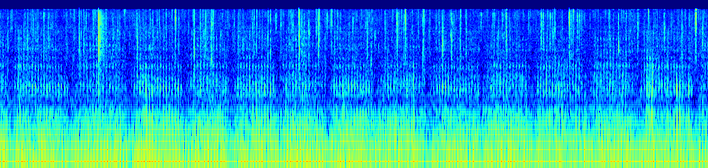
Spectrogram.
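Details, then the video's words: Rumbling purr of a cat, rhythmic inhale and exhale cycles roughly every second, with frequent bright pops and crackles of burning wood from a fireplace, made for ASMR relaxation and sleep. "Purring Cat with Cozy Crackling Fireplace Sound"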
